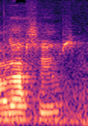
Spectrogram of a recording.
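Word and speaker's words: Brazzers: Se pronuncia Brasers, es que la gente latinoamericana dice Brasers, y me dicen que no sé decirlo yo. Ah, vale. Que no sé pronunciarlo, pero es que todos los ingleses y americanos dicen Brasers.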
